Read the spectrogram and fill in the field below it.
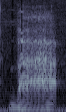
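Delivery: ba très grave, plus bas que l'accent grave; ba enfoncé tout en bas; heavy low tone. Shown as a demonstration. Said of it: "Donc ça se prononce ici". (ba avec accent très grave)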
